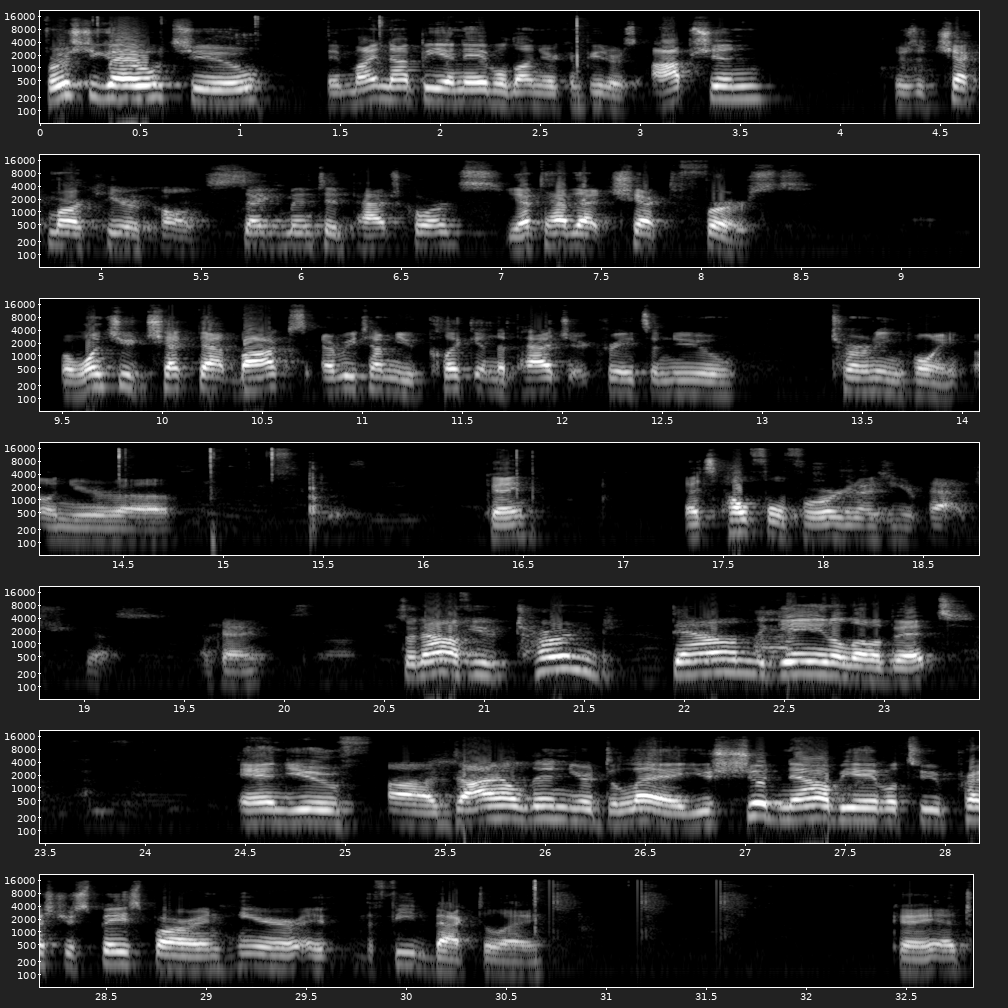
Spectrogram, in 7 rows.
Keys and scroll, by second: 1.1 alt+super+8, 14.9 alt+super+8, 30.7 space.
